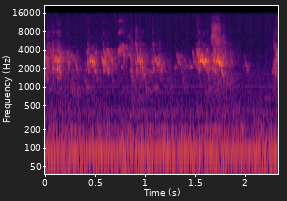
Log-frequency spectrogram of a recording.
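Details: Pet budgerigars, just woken in the morning and very active, give loud, scratchy chirps and squawks in quick, irregular bursts while two of them eat seeds from a hand held in their cage.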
